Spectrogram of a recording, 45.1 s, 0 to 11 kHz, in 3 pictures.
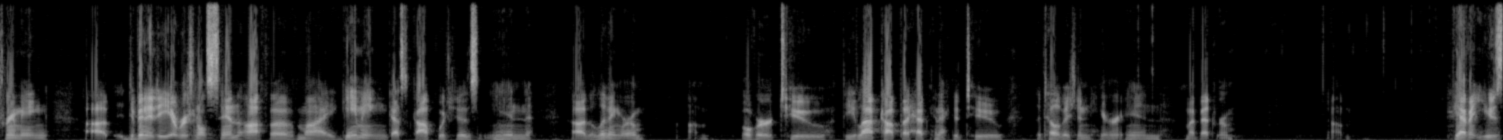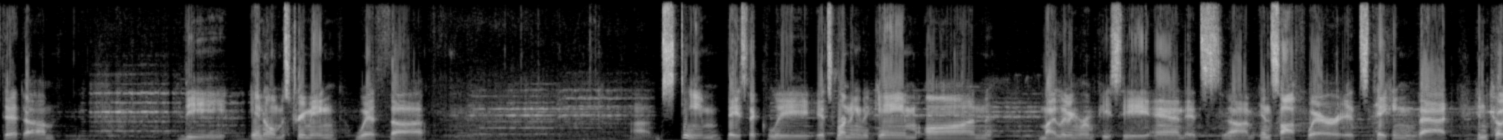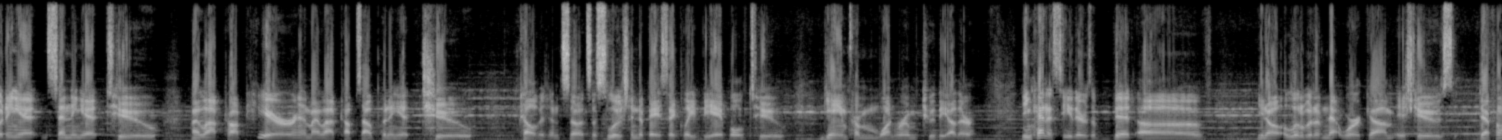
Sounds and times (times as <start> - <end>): Music: 0.0 - 6.4, 14.5 - 45.0
Speech: 0.0 - 12.4, 13.3 - 13.6, 14.5 - 15.6, 16.8 - 19.3, 21.3 - 45.0.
